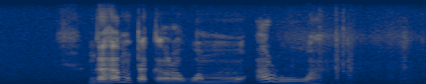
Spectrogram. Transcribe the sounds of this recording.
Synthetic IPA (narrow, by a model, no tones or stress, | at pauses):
ŋɡaɦamutʼakʼaɺawamuaɺuːwa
